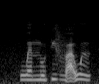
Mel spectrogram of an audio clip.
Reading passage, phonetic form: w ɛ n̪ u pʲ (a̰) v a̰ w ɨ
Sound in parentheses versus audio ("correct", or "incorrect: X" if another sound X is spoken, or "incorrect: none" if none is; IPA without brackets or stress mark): incorrect: a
